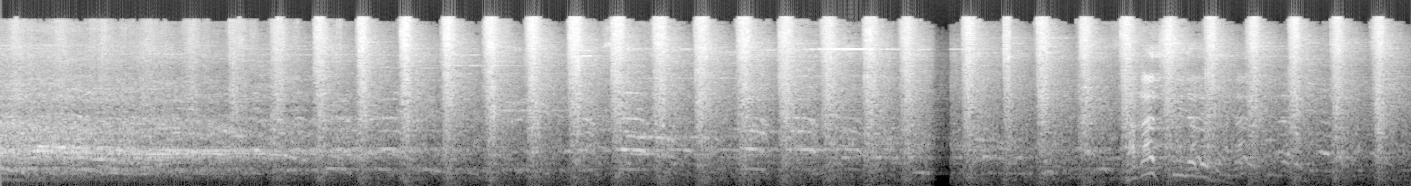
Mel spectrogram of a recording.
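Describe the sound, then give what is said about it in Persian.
Rhythmic chest-beating by a crowd in a mourning ritual: many loud, evenly spaced slaps at a steady beat, briefly broken near the middle before resuming, with crowd voices beneath. “این صدای سینه زدن خاریه به چشم دشمن های امیرالمومنین”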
